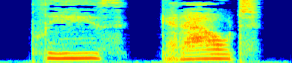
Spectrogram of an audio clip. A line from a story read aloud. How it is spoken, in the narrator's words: she said softly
